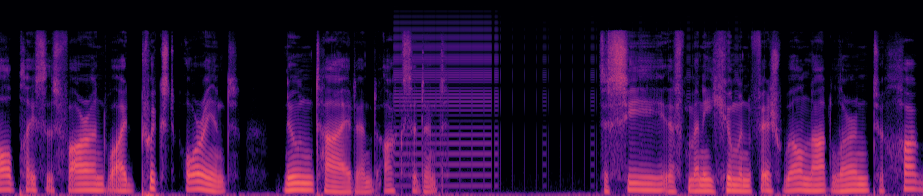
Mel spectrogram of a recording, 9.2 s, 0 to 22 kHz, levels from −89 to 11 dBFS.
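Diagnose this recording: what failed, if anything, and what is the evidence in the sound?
GSM phone buzz, analogue stage, 3.94 to 4.92 s: a hard 217 Hz rasp about 20 dB under the speech, from a nearby phone's call bursts being rectified.

Then GSM signalling bursts from 4.95 to 7.65 s: even ticks with a longer 217 Hz buzz twice a second, a bit fainter, as that phone's user went silent mid-call.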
